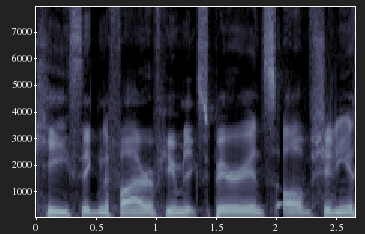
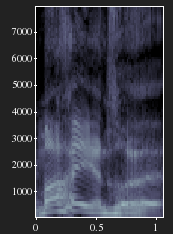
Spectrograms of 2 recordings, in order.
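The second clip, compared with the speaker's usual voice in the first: very high, slow impression voice. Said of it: "I can't do Danny DeVito too well".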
